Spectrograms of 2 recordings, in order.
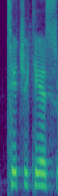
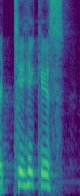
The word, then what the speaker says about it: Tychicus: As to all my affairs, Tychicus or Tychicus, some pronounce it, our beloved brother and faithful servant and fellow bondservant in the Lord.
